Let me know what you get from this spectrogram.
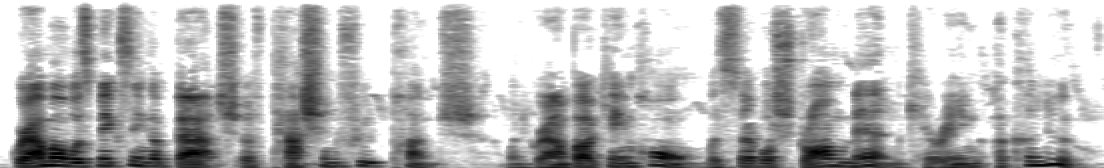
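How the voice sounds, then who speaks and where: A man's voice: fairly high pitch, animated, moderate pace, breathy edge. A man speaking as a storyteller and service leader, addressing children and families in simple, friendly language.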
